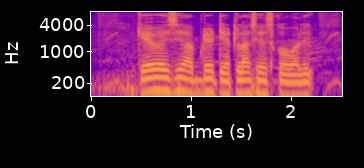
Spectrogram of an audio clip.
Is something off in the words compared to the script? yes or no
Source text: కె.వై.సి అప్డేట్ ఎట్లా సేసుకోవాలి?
no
